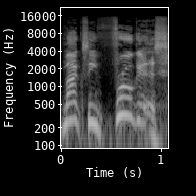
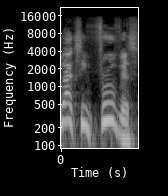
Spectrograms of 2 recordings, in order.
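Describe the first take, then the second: First: The second word has a 'g' sound inside. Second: The second word has a 'v' sound inside. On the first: Someone else mispronounced the band's name. The speaker calls it wrong. "would get up there and mispronounce" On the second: The band's name is said correctly. The speaker calls it right. "oh, [name], it's Moxie Fruvis"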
